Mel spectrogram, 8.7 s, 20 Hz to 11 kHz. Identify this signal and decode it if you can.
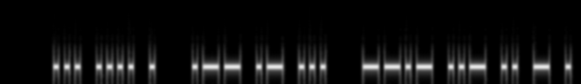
Morse code, heard as a keyed tone, about 14 wpm, 700 Hz. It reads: SHE WAS QUITE
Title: Sentences from Top 1500 Words 15wpm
